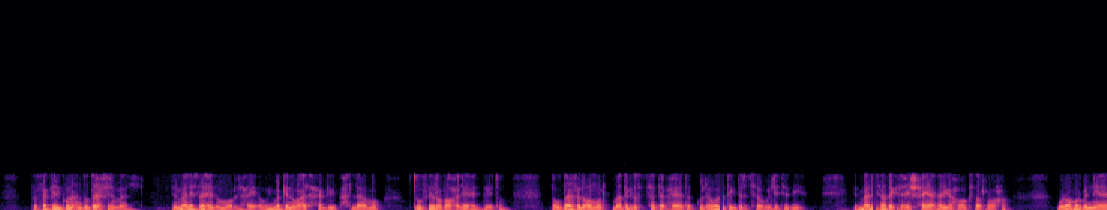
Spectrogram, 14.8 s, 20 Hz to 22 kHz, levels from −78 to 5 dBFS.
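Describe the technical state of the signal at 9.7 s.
Packet loss on an ADPCM call hits from 9.6 to 9.67 s, between "تقدر تستمتع بحياتك كلها" and "تقدّر تسوي كل اللي". About 40 ms of audio, a couple of packets' worth, drops out and is filled with silence, leaving a hard-edged hole. Because the 32 kbit/s G.726 decoder's adaptive predictor and step size drift out of step with the sender's during the gap, speech resumes slightly distorted, settling within a few tens of milliseconds.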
